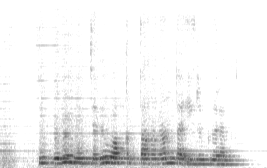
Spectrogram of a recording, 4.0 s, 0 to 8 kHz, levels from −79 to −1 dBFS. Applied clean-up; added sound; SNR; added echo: neural separator model SepFormer DNS4.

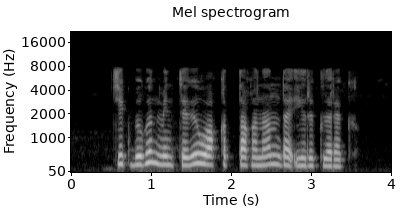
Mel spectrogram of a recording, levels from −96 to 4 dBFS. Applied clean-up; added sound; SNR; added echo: none; none; none; none.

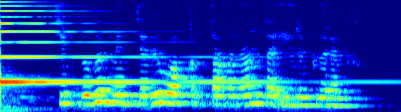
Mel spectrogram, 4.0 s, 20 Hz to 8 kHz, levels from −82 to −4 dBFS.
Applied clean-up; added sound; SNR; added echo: none; Keyboard (musical); -5 dB; reverberation time 0.6 s.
